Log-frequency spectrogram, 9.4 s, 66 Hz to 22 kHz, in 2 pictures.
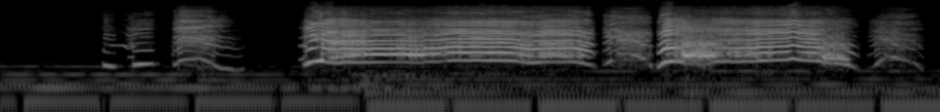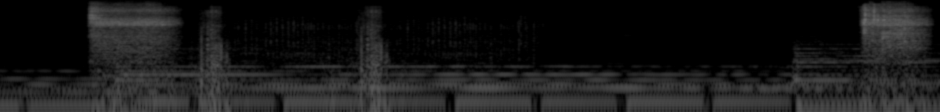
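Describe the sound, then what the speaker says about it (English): A woman in the video game Death end re;Quest 2 lets out two sustained, loud, high-pitched screams over steady game background music, followed by a few sharper impact sounds. "Vina responded with a high-pitched scream"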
